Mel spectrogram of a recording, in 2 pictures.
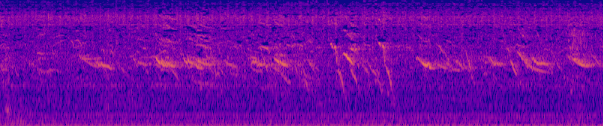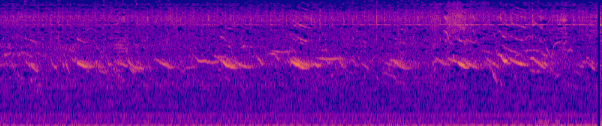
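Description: Small birds chirping busily: many short, high chirps, several a second, over a low steady hum.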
